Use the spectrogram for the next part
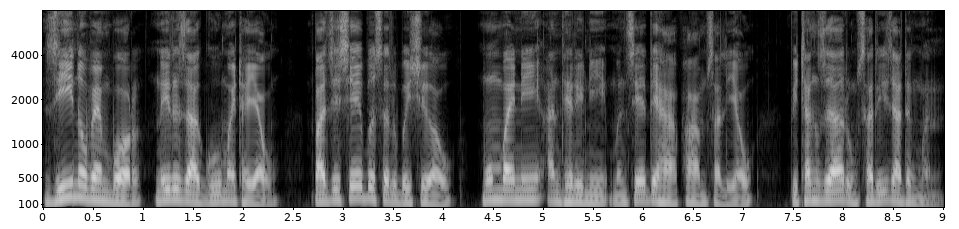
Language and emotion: Bodo, neutral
